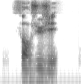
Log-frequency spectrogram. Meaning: to strip somebody of a right, a property, by legal sentence, to dispossess
- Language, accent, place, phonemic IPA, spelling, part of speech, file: French, France, Lyon, /fɔʁ.ʒy.ʒe/, forjuger, verb, LL-Q150 (fra)-forjuger.wav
